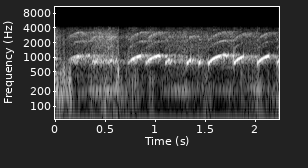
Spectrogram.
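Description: Car alarm sounding a rapid run of short rising-and-falling chirps, about four a second, over street and wind noise.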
